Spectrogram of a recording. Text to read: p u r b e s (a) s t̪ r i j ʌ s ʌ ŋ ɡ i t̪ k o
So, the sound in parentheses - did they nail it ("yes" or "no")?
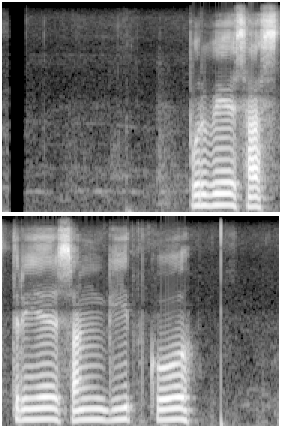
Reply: yes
